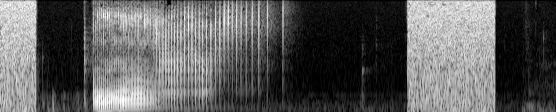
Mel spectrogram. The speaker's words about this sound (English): I think what we'll do is we'll have a burst of static and then me doing a massive raspberry.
